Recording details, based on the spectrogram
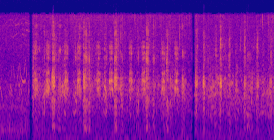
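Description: Khaki Campbell duck giving a fast run of raspy, nasal quacks, about two a second, with only brief pauses.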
